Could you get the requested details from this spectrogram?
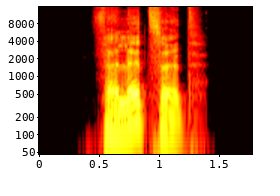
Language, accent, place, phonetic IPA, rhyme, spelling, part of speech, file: German, Germany, Berlin, [fɛɐ̯ˈlɛt͡sət], -ɛt͡sət, verletzet, verb, De-verletzet.ogg
- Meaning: second-person plural subjunctive I of verletzen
